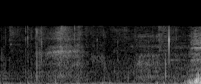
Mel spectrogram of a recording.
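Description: Faint hiss of a recorded phone line with no one speaking, with one brief click about three-quarters of the way through.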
